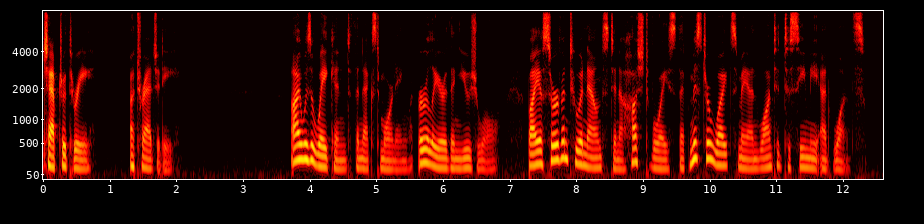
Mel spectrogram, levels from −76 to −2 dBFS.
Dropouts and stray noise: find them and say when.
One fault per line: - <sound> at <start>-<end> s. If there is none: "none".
none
